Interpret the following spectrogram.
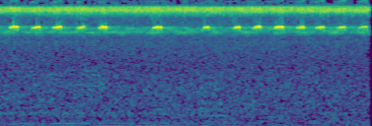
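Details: Crickets calling in a constant shrill drone, with short bright chirps repeating irregularly every half second or so over soft background noise.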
